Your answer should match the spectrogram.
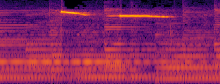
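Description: An acoustic guitar chord ringing while a border collie gives two high, thin whining notes over it, the first sliding down in pitch, about half a second and a second in.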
